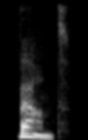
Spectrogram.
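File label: "Bernd", German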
